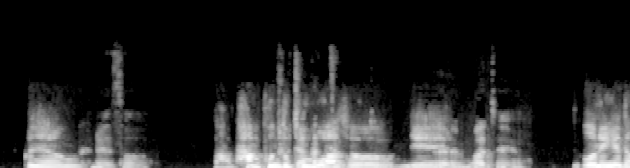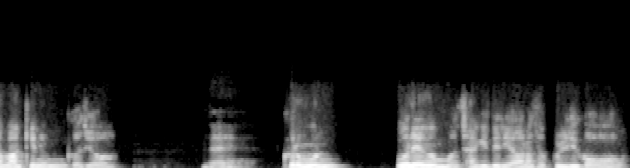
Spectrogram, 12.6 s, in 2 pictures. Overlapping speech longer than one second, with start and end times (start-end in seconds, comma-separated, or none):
2.7-4.5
